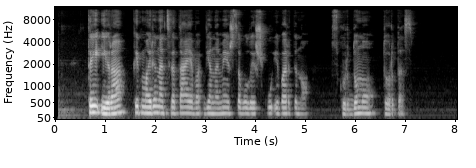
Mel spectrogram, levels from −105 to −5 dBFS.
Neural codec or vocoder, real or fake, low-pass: none; real; 10.8 kHz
